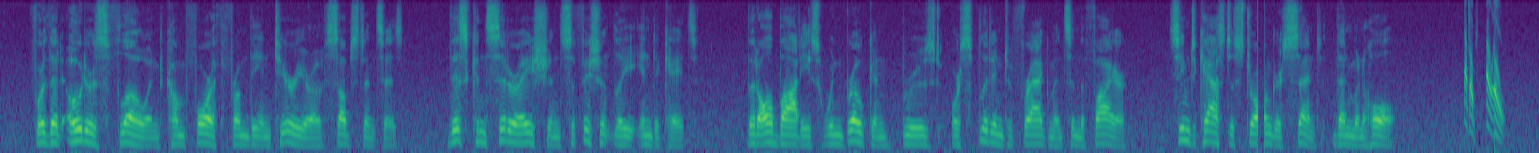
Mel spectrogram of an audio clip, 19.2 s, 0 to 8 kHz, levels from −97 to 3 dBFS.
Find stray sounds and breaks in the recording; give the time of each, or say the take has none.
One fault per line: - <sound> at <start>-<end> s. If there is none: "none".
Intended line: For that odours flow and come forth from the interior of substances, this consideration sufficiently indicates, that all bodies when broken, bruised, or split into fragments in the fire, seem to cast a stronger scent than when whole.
- dropout at 15.7-15.8 s
- chirp at 18.3-18.8 s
